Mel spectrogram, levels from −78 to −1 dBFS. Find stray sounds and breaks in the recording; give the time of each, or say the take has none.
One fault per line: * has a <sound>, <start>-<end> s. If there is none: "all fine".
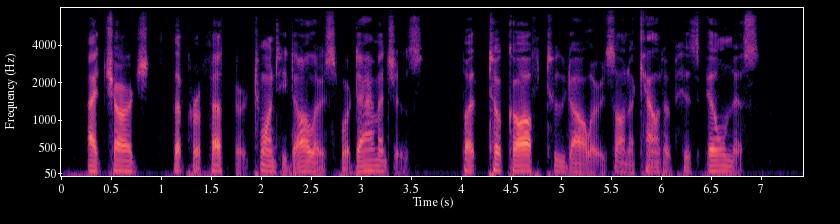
* has a dropout, 1.6-1.8 s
